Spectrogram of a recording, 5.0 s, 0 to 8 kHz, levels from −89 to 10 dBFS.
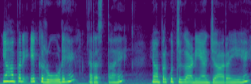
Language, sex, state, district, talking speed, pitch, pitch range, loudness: Hindi, female, Himachal Pradesh, Shimla, 165 wpm, 250 Hz, 210-285 Hz, -18 LUFS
